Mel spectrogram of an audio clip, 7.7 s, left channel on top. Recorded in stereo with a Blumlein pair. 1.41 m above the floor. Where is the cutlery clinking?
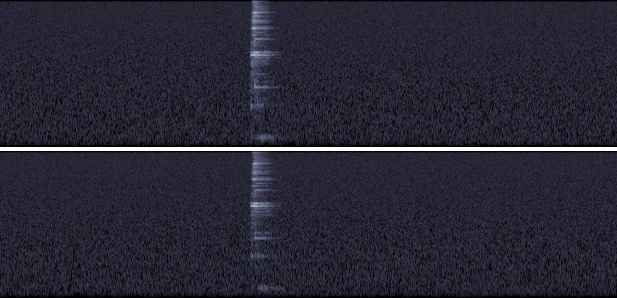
65° left, 1.4 m.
